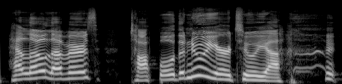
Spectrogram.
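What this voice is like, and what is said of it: Bad put-on Irish accent. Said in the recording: “a bad Irish accent.”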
